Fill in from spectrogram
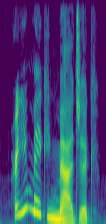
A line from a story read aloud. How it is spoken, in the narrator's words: asked sharply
